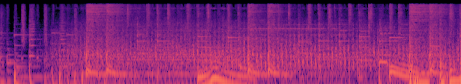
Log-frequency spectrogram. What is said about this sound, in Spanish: Bueno, amigos de Cuba, regresamos a Levántate Cuba y por supuesto las aspas del helicóptero nos indican que vamos a viajar y por supuesto vamos a hacer un viaje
